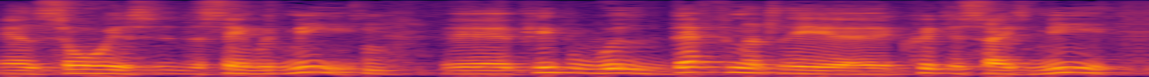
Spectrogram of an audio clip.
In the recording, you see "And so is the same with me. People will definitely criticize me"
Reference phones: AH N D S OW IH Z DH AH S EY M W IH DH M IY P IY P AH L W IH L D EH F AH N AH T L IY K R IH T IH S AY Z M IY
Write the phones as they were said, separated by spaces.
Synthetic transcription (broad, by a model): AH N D S OW IH Z DH AH S EY M W IH DH M IY P IY P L W IH L D EH F AH N AH T L IY K R IH T IH S AY Z M IY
